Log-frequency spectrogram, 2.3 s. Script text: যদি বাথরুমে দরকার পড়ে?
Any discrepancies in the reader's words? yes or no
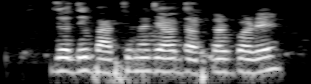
yes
